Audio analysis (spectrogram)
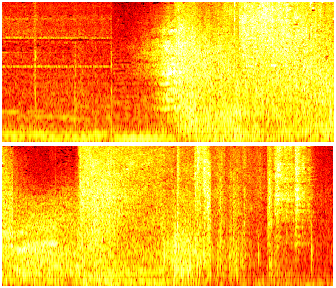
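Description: A deep, roaring blast of a car exploding in a film erupts after a quiet start, rumbling loudly for several seconds, then a second surge of crackling debris and fading rumble.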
